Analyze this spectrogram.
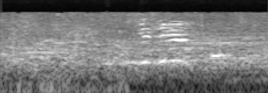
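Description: A group of children chant together outdoors.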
